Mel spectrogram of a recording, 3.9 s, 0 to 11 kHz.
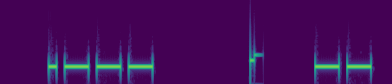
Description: Morse code, heard as a keyed tone, about 15 wpm, 700 Hz. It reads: J M
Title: Single Letter-Number Alt - Rapid-Fire 15wpm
